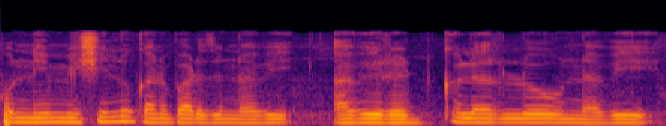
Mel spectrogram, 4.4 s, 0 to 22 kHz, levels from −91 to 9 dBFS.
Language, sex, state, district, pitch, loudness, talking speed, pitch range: Telugu, male, Telangana, Mahabubabad, 130 Hz, -18 LUFS, 110 wpm, 120-140 Hz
